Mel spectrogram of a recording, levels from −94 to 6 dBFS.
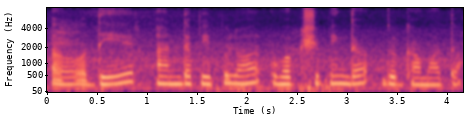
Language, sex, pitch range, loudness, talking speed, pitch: English, female, 205-235 Hz, -17 LUFS, 130 wpm, 225 Hz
